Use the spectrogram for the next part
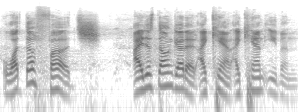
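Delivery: exaggerated Californian Valley girl whine; Valley girl accent. Shown as a demonstration. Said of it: "my go-to accent is always Valley girl".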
